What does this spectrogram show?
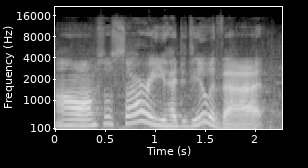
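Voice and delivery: put-on, mock insincere, fake-sorry tone. Imitating an elementary school teacher apologizing to a second grader, mock insincere. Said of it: "You know the tone. It's not sincere".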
